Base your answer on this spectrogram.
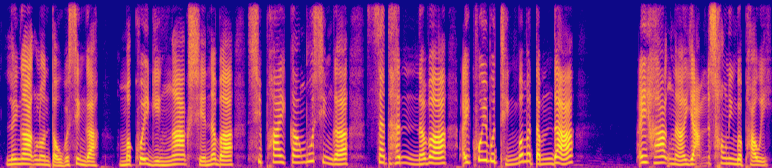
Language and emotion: Manipuri, angry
